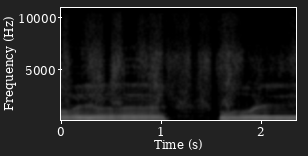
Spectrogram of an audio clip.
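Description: A man overtone singing: a held low drone with a higher whistling overtone that rises and falls above it. The note breaks off about halfway, and after a short breath a new drone starts near the end.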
